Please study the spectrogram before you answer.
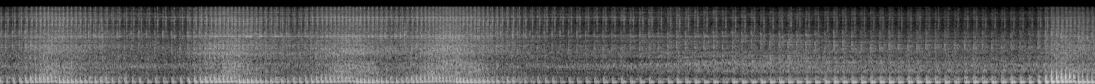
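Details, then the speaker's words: Honda Supra Fit used for hauling palm oil, smoking badly: revs and falls back to idle with a harsh fast clatter underneath; pretty severe, worn rocker arms and camshaft. "Ya guys, jadi seperti itu suara motornya ya. Gimana? Lumayan parah."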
